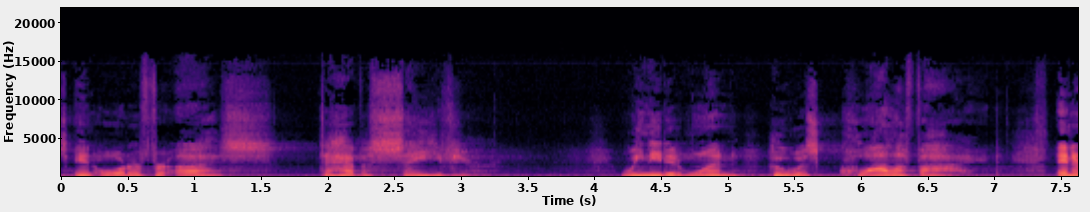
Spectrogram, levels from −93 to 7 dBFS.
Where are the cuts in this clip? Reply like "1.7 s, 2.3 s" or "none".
none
